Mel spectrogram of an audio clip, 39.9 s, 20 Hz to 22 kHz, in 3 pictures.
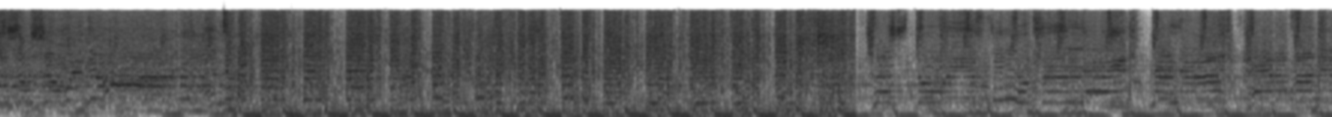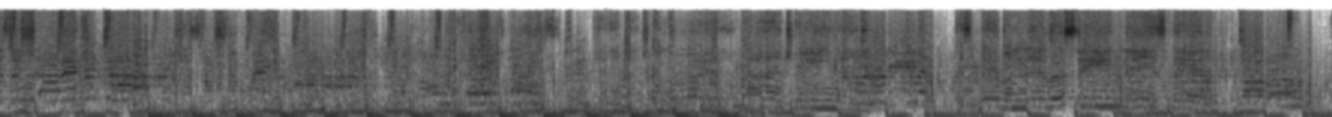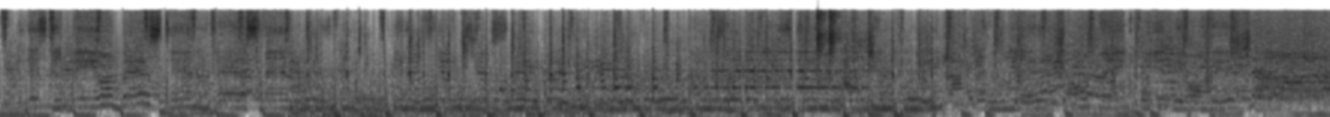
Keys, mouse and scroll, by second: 9.1 Page_Down, 21.3 Page_Down, 36.1 Page_Down.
